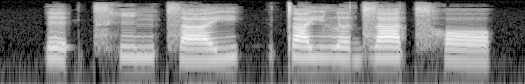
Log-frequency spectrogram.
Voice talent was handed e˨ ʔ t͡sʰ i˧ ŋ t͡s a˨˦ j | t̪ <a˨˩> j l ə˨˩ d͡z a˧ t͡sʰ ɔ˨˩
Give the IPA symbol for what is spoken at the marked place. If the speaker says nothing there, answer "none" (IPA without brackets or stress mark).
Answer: a˧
